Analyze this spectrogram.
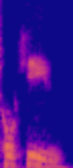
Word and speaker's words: Tolkien: All right, Brendan, it's pronounced Tolkien.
